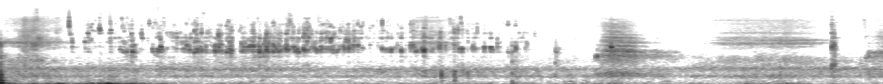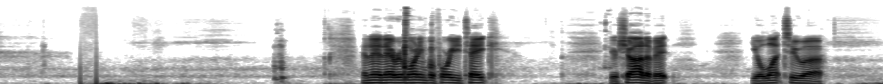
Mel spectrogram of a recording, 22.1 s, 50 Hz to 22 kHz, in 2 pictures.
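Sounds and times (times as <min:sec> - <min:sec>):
liquid dripping into a bowl: 0:00.6 - 0:07.0.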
